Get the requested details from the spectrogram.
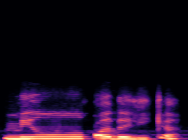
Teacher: من پہ ہم یہاں پر اخفا کریں گے، نون کی آواز کو چھپا دیں گے لیکن پور اخفا کریں گے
